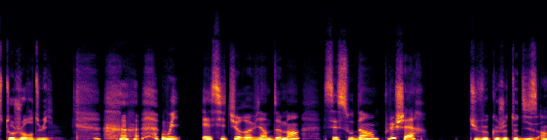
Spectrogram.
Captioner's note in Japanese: ははは！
